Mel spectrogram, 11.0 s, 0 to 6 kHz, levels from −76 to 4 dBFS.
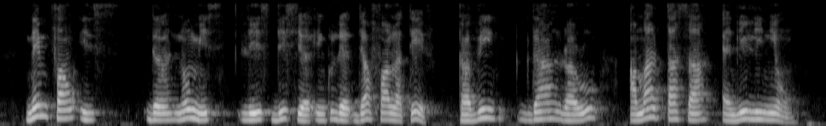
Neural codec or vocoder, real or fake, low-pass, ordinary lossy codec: codec, 16 kHz, 8 kbps, FreqCodec, smaller model; fake; 5.4 kHz; none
